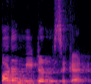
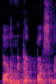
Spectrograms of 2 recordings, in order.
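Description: First: Higher-pitched "per meter second", with just one per; model reading. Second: Higher-pitched "per meter per second", with both pers spoken; reading not to use. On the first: Teacher shows students how to read the unit, model reading. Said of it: "पढ़ेंगे". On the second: Teacher shows students how not to read the unit, rejected-example reading. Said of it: "नहीं पढ़ेंगे इसको". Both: Shown as a demonstration.

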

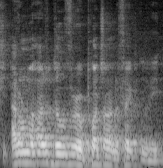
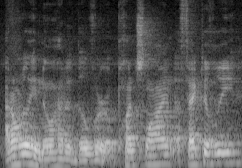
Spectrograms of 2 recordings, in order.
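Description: First: Fast and louder, tumbling out; rushed repeat. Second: Said in the usual way. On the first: Shown as a demonstration. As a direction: blurt it out quickly, a touch exasperated. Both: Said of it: "the tone of my voice".

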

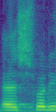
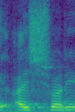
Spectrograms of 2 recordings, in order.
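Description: First: First ऐश्वर्य on a single open "e"; no glide at the start of ऐश्वर्य; mispronounced option. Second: ऐश्वर्य opened with "a-i"; two-part first vowel in ऐश्वर्य; correct option. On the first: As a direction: say ऐश्वर्य as "esh-va-rya". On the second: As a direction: say ऐश्वर्य as "a-ish-va-rya". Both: Shown as a demonstration. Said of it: "सही उच्चारण अभी कर लें".

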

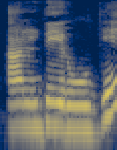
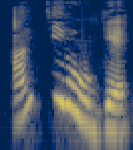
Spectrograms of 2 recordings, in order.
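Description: First: "antirughe" with nt blended into nd, like andirughe; Greek-style D. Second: "antirughe" slowly, with n and t both sounded; clear T. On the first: Teacher shows learners what to avoid, nd pronunciation. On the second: Teacher corrects the word for learners, slow n-t pronunciation. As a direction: say "antirughe" with a true t after the n. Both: Shown as a demonstration. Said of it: "δεν προφέρουμε antirughe".

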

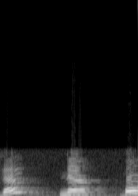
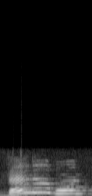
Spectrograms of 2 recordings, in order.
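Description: First: Very slow with clear pauses; teacher's separated sounding-out; syllable by syllable. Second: ذنب joined as one high word; teacher's clear, high whole-word model; blended word reading. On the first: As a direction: break ذنب into dha - na - bun. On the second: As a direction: read dhanabun in one piece. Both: Shown as a demonstration. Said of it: "ونقرأ".

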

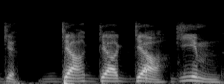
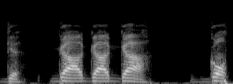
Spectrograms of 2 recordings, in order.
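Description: First: Palatalized g, ga said "gya"; soft G. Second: Plain hard g in ga and got. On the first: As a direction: drill ga slowly with a y-glide, then gim. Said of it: "軟音g". (軟音g，ga加耶音慢讀) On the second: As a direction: drill ga slowly, no y-glide. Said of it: "硬音g". (硬音g，慢慢讀ga) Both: Shown as a demonstration.

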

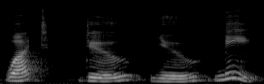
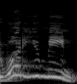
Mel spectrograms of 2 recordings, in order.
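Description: First: Calm question. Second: High, sharp comeback in a hammed-up fight; mock heated retort. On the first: Shown as a demonstration. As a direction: ask "What do you mean?" calmly, drawing out each word. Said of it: "We come back with these four words". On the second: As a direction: snap it back as part of the quarrel. Acting a couple's quarrel.

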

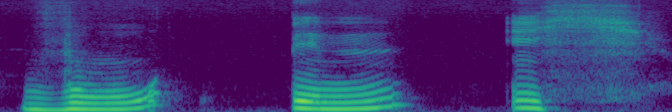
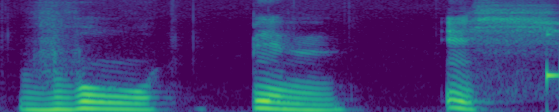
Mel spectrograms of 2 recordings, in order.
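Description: No difference in how they are said.

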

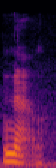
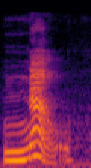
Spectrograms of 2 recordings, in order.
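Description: First: Soft, limp, unsure no; wishy-washy no. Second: No said short and firm; mean it, no room to argue. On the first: Teaching husband dog discipline, a wishy-washy no. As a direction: let the no sag with no conviction. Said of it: "It can't sound wishy-washy". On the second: Teaching husband dog discipline, a firm no. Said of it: "You actually have to sound like you mean it". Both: Shown as a demonstration.

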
